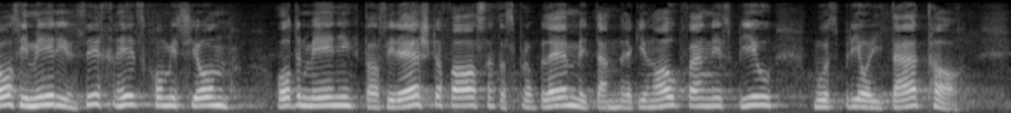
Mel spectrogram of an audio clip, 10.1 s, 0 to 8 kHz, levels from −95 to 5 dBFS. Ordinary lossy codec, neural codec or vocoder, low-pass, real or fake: none; vocoder, 44.1 kHz, 80 mel bands, Vocos; 7.2 kHz; fake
